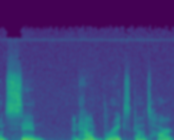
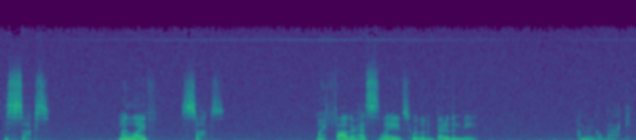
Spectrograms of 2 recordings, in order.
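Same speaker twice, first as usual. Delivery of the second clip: low, quiet voice of defeat; subdued misery, trailing quieter; dejected son; 3 semitones lower, 10 dB quieter than usual. Acted. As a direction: sink into soft, hopeless resignation. Prodigal son despairing among the pigs.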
